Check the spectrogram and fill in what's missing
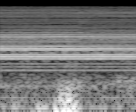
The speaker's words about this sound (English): Sorry, there goes my dryer.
